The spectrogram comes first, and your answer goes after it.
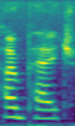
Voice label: "homepage", English

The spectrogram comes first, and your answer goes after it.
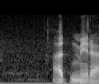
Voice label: "admirar", Catalan; to admire

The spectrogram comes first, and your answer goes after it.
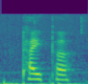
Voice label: "paper", English

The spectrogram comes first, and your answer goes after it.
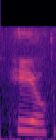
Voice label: "heel", English; taló; tacó

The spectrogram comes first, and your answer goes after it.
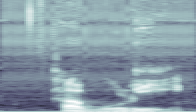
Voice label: "abolir", Catalan

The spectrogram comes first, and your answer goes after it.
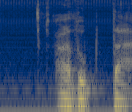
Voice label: "adoptar", Catalan; to adopt

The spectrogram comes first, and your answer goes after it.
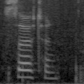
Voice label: "certain", English

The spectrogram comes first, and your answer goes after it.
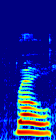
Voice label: "roll", English; panet; rotllo; rodet; llista

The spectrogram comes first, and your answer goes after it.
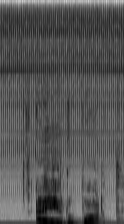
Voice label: "aeroport", Catalan; (m) airport

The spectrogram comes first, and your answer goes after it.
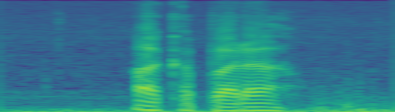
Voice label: "acaparar", Catalan; to monopolize

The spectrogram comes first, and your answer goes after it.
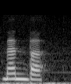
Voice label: "member", English

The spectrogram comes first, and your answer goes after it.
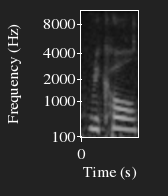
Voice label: "recall", English; recordar; rememorar

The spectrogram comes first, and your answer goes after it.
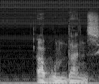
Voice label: "abundancia", Catalan; 1. (f) abundance; 2. (f) affluence; wealth

